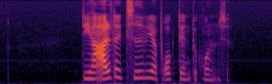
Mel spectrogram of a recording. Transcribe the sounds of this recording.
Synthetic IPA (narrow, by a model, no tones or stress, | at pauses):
d̥iɦɑ̈ʔɑld̥ʁit͡sʰið̞ˠliɐːb̥ʁɔ̽ɡ̥̚d̥ːenb̥e̝ɡ̥ʁɔn̰l̩sə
